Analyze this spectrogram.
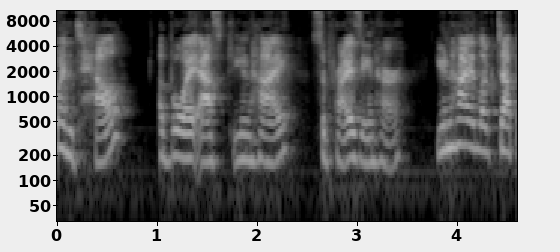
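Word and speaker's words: Unhei: Ooh, nay? The girl asked, scrunching up her face. Ooh, nay, some kids chanted. No, Yoon-hae corrected. It's spelled U-N-H-E-I. It's pronounced Yoon-hae. Oh, it's you-hey, the boy said.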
